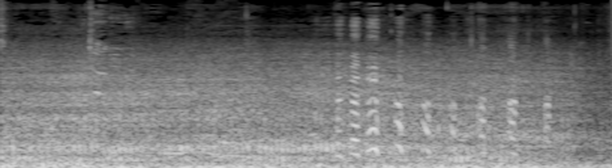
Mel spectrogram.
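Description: Steady rumbling background noise, with a few faint spoken words about halfway through.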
